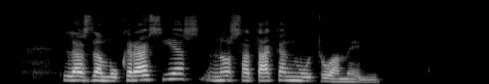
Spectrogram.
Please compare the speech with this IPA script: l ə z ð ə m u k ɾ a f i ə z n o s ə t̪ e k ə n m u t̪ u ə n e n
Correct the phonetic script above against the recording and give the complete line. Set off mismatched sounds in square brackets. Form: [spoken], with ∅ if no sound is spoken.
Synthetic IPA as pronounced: l ə z ð ə m u k ɾ a [s] i ə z n o s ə t̪ [a] k ə n m u t̪ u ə [m] e n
